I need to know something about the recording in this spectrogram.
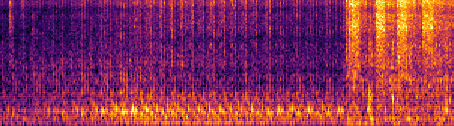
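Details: Boat inboard engine just reinstalled and primed through the primer jets, first start with the timing not yet confirmed: loud, settles into an even, quick idle beat, then revs crisp and strong without misses or knocks; healthy running, manifolds still to be fitted.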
